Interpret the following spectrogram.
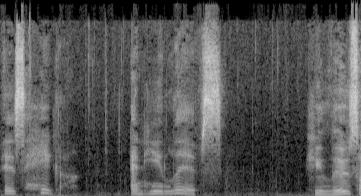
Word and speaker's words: Haigha: His name is Haigha. He pronounced it so as to rhyme with mayor.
